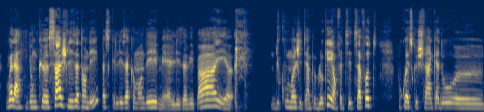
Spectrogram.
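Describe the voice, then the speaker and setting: Woman host, lowish voice, casual self-mocking chat about knitting, frequent half-whispered asides. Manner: chatty, self-mocking, murmurs asides under her breath.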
